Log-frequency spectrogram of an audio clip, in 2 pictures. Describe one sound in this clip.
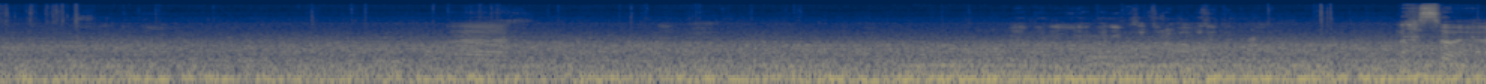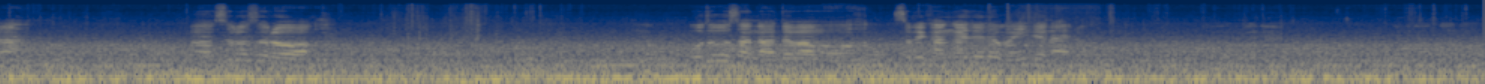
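A vehicle's engine and tyres rumble steadily from inside, heard through a window.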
